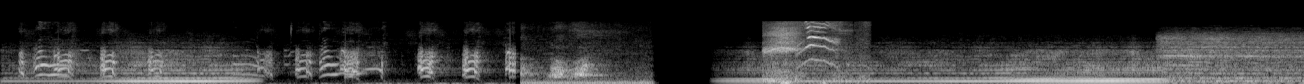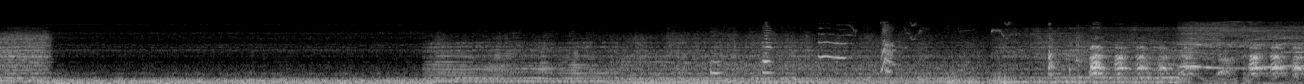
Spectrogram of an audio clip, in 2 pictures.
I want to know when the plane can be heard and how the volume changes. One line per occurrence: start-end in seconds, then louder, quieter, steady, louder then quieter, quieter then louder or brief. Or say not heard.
0.0-2.6 brief
7.1-26.0 quieter.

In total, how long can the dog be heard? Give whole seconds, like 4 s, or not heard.
12 s.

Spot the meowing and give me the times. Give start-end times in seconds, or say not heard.
7.6-8.7.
